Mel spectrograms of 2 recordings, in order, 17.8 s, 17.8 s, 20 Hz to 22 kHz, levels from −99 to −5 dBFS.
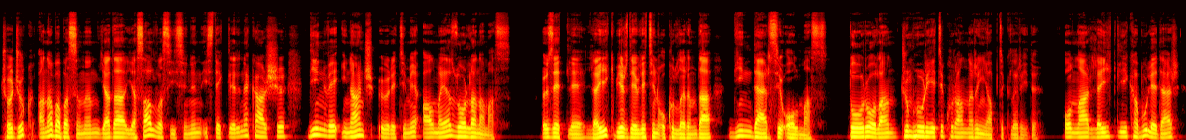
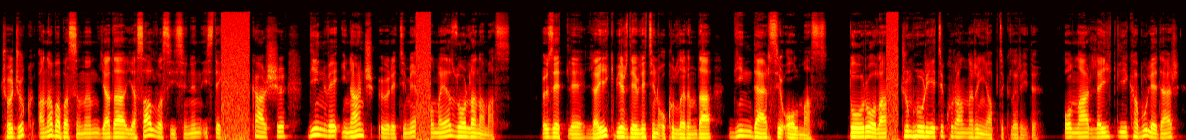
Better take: first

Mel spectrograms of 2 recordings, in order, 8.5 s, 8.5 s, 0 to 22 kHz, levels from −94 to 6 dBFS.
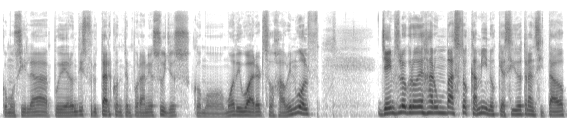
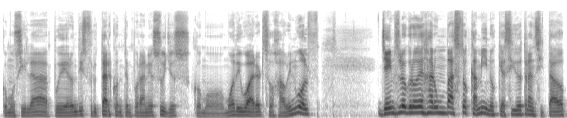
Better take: neither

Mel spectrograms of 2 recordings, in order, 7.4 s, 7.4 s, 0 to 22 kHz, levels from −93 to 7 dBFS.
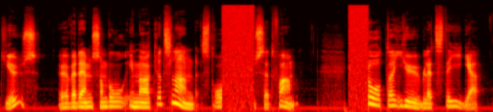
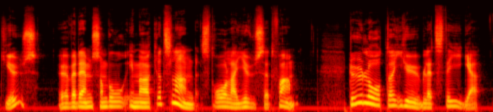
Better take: second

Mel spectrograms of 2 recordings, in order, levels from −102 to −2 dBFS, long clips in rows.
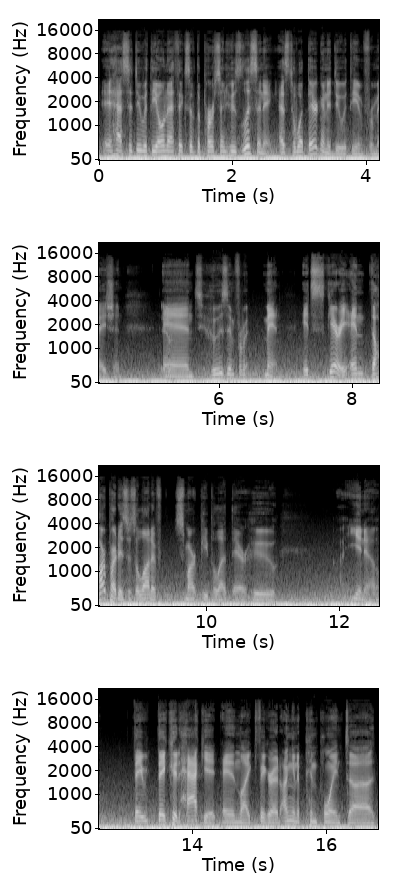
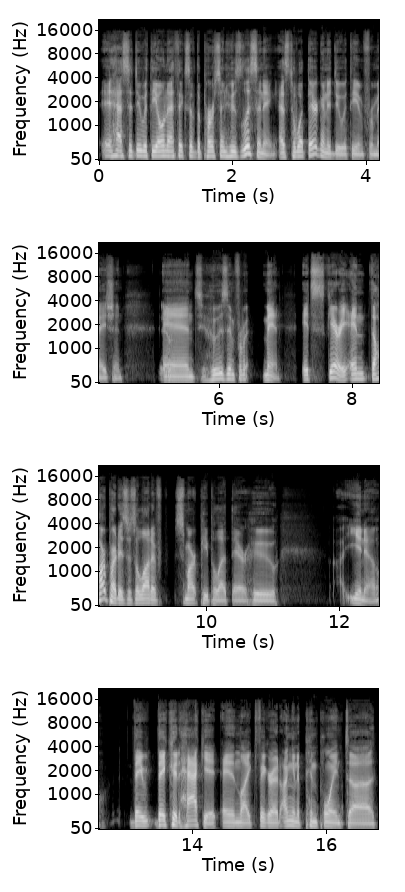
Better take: second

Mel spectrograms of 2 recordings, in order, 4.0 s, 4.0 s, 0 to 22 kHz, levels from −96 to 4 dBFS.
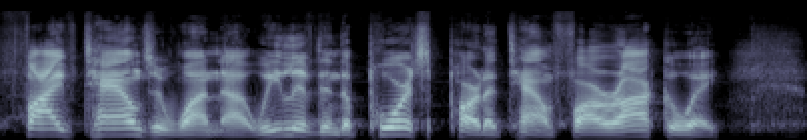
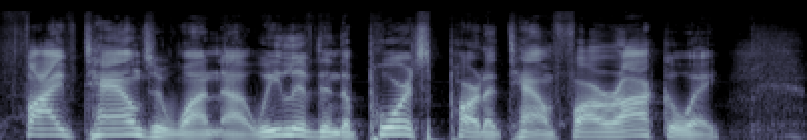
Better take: second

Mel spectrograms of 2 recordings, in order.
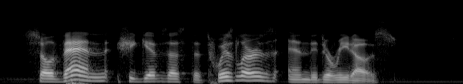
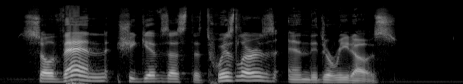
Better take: second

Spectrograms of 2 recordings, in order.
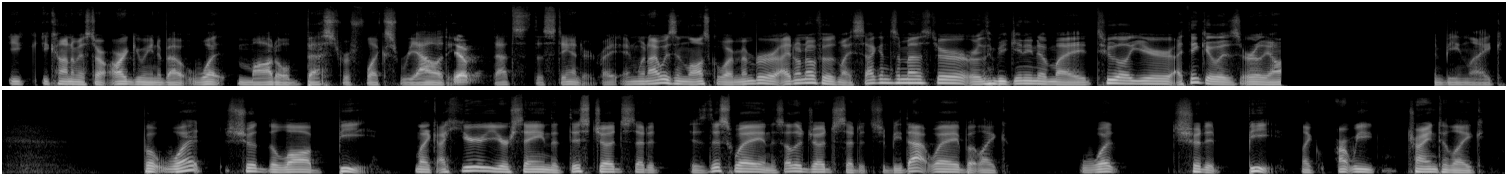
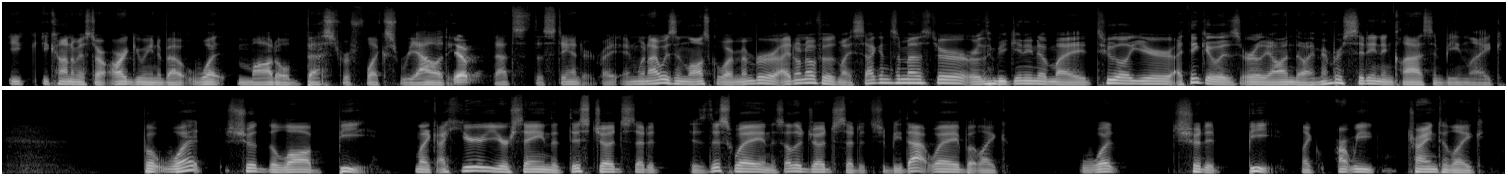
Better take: second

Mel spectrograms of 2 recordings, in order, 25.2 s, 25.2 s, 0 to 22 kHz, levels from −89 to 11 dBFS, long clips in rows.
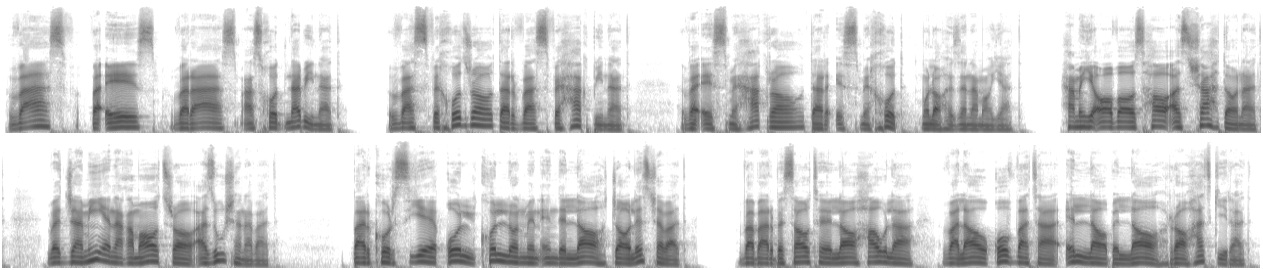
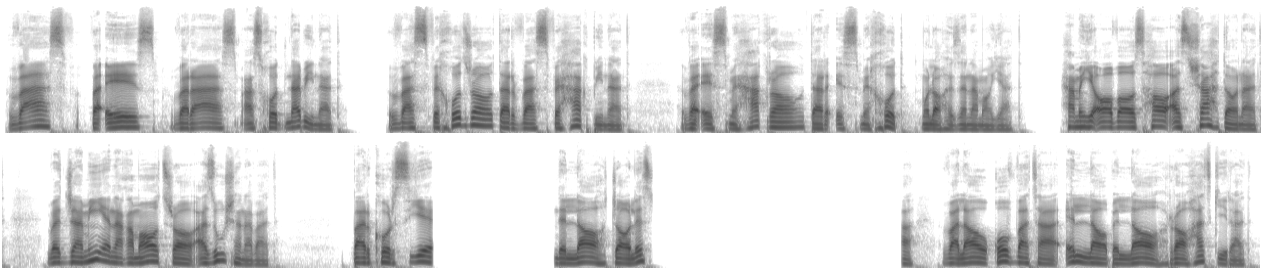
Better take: first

